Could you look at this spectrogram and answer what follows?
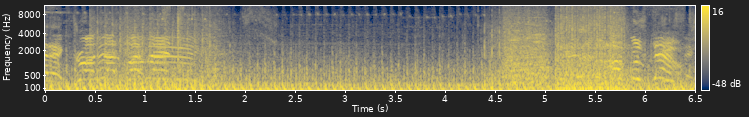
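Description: Video-game gunfire from a GTA Online farm raid on the Cluckin' Bell plant, with bursts of shots and a helicopter-like mechanical drone under excited voices, loud and continuous.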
